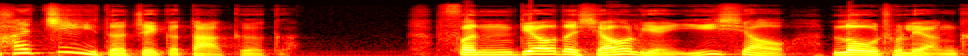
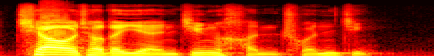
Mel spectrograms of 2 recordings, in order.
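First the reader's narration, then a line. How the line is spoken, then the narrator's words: Innocent smiling reply. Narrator (Chinese): 秦俏俏纯真的脸上露出了笑容，仰着头回答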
